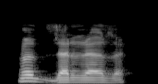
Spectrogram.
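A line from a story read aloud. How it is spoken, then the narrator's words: Through gritted teeth. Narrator (Russian): процедила Женька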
